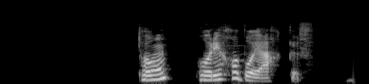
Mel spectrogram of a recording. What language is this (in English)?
Kurdish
